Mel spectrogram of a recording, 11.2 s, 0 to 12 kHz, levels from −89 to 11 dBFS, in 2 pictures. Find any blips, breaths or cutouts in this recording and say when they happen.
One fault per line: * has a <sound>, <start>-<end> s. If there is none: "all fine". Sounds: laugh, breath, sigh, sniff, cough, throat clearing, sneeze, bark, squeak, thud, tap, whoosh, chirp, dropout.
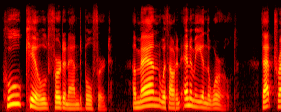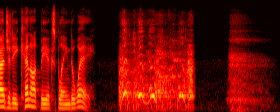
* has a bark, 8.0-9.5 s
* has a sigh, 10.1-11.1 s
